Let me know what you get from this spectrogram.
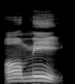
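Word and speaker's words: Ami (עמי): Ami, when you put a long E on the end of it, it's my people.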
